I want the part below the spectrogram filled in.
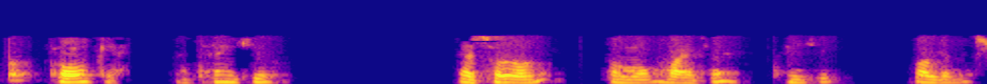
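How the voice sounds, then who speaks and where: Husky Indian man on a phone line. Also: a little high, steady tone, normal speed. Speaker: financial analyst. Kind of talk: asking questions on an earnings conference call. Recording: dry, narrow phone line.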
